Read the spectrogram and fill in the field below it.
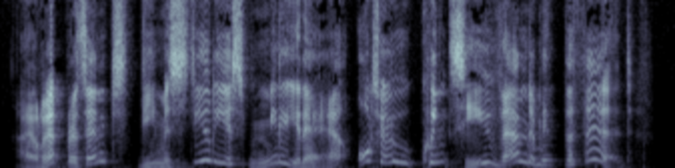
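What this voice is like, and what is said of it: Clipped British accent. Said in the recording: “he says in a clipped British accent.”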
